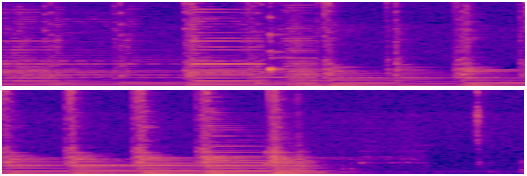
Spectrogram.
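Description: An acoustic guitar plays the closing strummed chords of the pre-chorus of a song, about half a dozen rhythmic strums ringing clearly on their own before fading out.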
